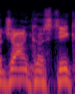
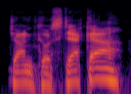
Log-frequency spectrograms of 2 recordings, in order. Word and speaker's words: Kostecka: But I'll ask John and text him, how do you want me to do the E as an E or as an E? John Kostecka or John Kostecka?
